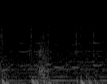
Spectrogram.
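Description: Horse hooves clopping in the video game Assassin's Creed Origins, a few quick hoof steps over a steady low hum, faint and close.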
